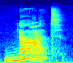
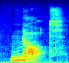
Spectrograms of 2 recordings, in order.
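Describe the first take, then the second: First: The vowel is open with unrounded lips. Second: The vowel is said with rounded lips.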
